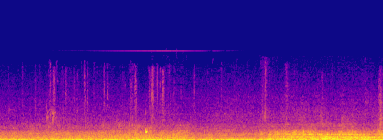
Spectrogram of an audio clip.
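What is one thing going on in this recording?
A cat's paws patter softly on wet pavement.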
